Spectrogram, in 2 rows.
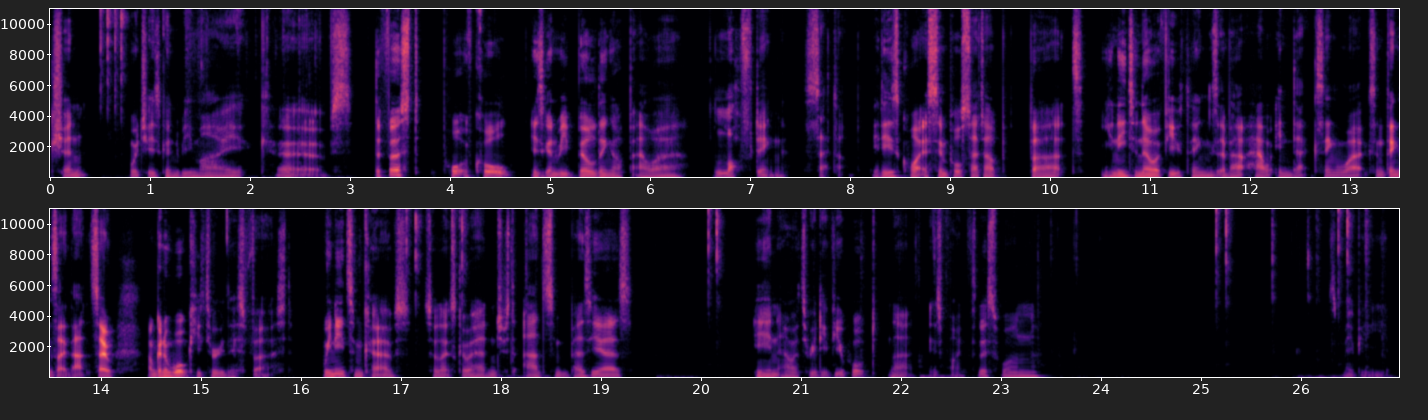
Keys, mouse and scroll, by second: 0.3 click, 0.5-2.6 drag, 16.2 shift+a, 17.9 ctrl+space, 18.5 middle click, 19.4 s, 20.2 middle click, 21.1 shift+middle click, 22.0 shift+d, 25.8 g, 26.7 Tab.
